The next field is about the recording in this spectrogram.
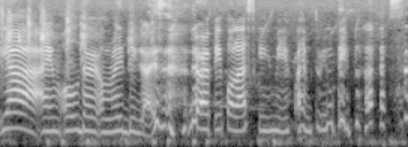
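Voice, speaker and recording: A woman speaks in a raised, projected voice at a high pitch. Her pace is fairly slow, and background noise is noticeable. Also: ordinary pitch variation. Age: 30s. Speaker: vlogger. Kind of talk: casual chat. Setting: outdoors.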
